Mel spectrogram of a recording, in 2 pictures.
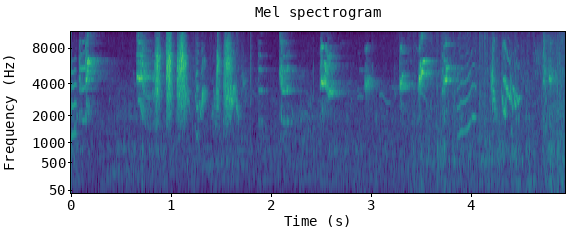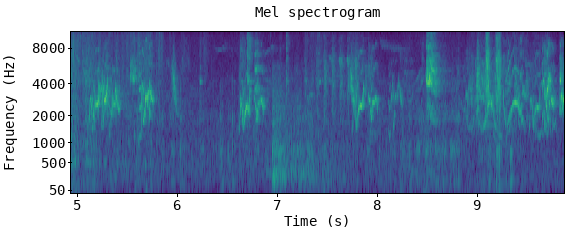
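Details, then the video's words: Several pet budgies chatter almost without pause, mixing quick high chirps, squeaks and scratchy warbled notes in a busy, overlapping stream. "Budgies amazing love & chirping sounds"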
